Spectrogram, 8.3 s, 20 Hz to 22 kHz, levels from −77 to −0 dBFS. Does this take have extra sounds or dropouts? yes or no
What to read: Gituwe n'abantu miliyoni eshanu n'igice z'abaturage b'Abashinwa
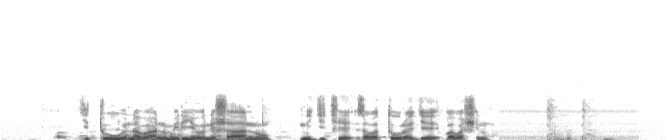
yes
